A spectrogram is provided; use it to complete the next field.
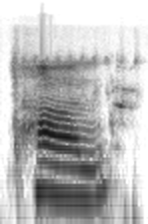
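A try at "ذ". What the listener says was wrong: Dal. Yeah, your sound is near to dal. Okay, so don't blow air. Don't blow air when you are pronouncing dal. Just keep it simple. Your tip of the take out your tongue. Touch it with your front edges of your front two teeth. Dal.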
